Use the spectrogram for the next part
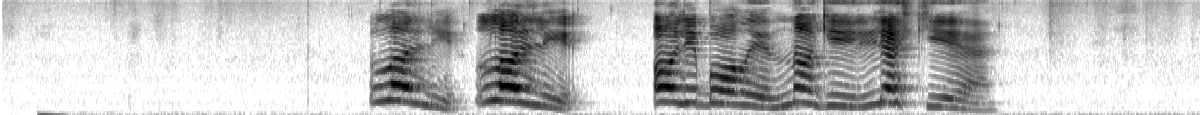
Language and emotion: Russian, positive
